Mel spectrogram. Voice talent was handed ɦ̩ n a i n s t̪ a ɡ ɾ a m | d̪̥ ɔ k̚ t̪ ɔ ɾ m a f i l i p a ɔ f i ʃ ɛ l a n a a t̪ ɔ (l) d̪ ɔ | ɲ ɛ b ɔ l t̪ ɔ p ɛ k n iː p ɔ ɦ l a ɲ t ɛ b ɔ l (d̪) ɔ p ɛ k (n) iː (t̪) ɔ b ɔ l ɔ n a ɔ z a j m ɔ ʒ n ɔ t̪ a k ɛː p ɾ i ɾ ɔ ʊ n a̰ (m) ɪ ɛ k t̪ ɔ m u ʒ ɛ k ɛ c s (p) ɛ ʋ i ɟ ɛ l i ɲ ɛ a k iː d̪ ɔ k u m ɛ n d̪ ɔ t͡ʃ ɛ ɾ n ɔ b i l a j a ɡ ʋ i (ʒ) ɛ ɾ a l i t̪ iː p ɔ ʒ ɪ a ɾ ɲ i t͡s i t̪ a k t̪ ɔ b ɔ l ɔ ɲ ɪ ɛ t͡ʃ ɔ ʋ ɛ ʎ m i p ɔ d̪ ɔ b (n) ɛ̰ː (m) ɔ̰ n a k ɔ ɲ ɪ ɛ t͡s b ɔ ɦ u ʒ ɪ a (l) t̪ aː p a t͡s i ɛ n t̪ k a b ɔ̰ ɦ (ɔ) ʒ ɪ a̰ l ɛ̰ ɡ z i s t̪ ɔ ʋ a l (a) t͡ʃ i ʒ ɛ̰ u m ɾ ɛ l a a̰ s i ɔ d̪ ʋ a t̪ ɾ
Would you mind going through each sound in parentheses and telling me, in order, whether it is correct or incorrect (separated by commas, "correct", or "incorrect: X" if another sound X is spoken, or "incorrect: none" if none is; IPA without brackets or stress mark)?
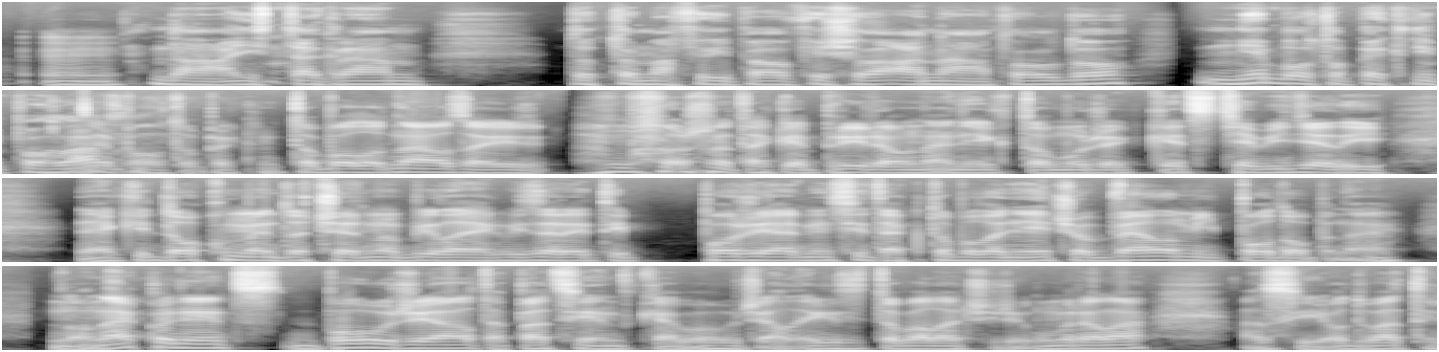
correct, incorrect: t̪, correct, correct, incorrect: ɲ, incorrect: c, incorrect: z, correct, incorrect: n, correct, incorrect: u, correct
